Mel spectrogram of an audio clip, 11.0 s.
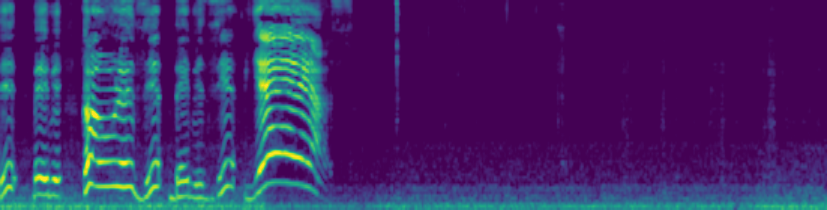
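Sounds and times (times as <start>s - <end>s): low rumble inside car: 0.0s - 11.0s
chewing crispy chicken: 5.7s - 11.0s.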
